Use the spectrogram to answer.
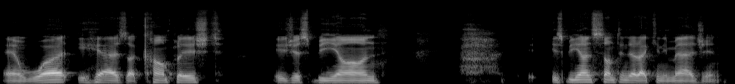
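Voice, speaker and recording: A man's voice: sits low, steady tone, takes it slowly, pauses often, no room sound, clean studio sound. A man in his thirties from Congo, with a Congolese accent, eagerly talking football straight to his viewers in a casual vlog and repeating points for emphasis. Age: 30s. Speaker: football vlogger.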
